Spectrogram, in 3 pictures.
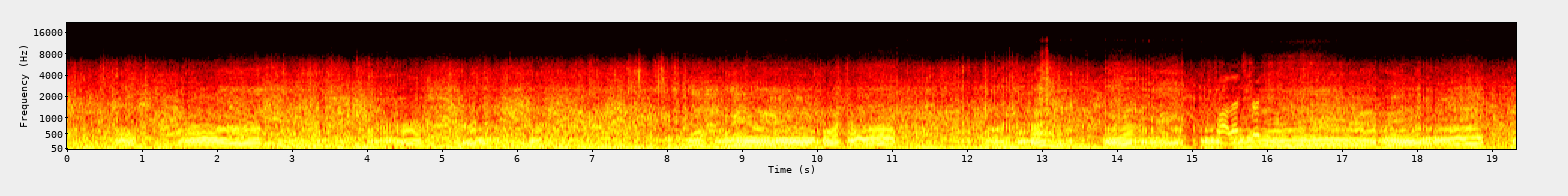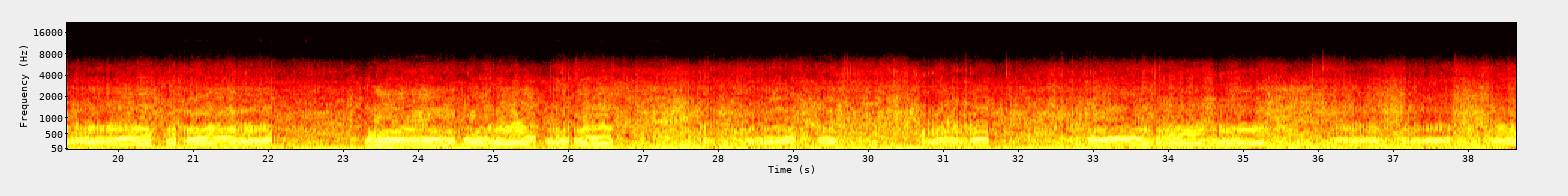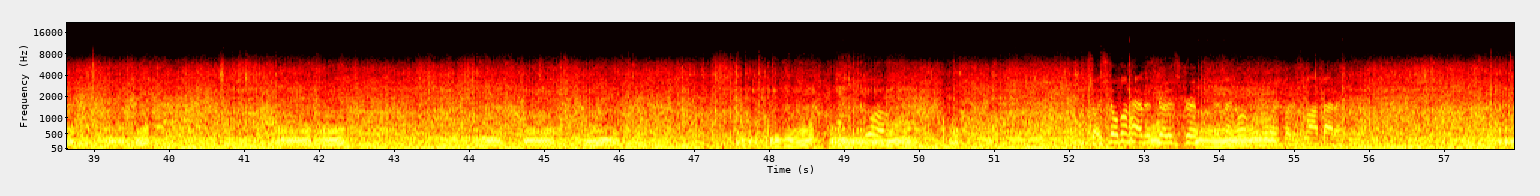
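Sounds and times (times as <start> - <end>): dirt bike engine revving: 0.0 - 57.9.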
